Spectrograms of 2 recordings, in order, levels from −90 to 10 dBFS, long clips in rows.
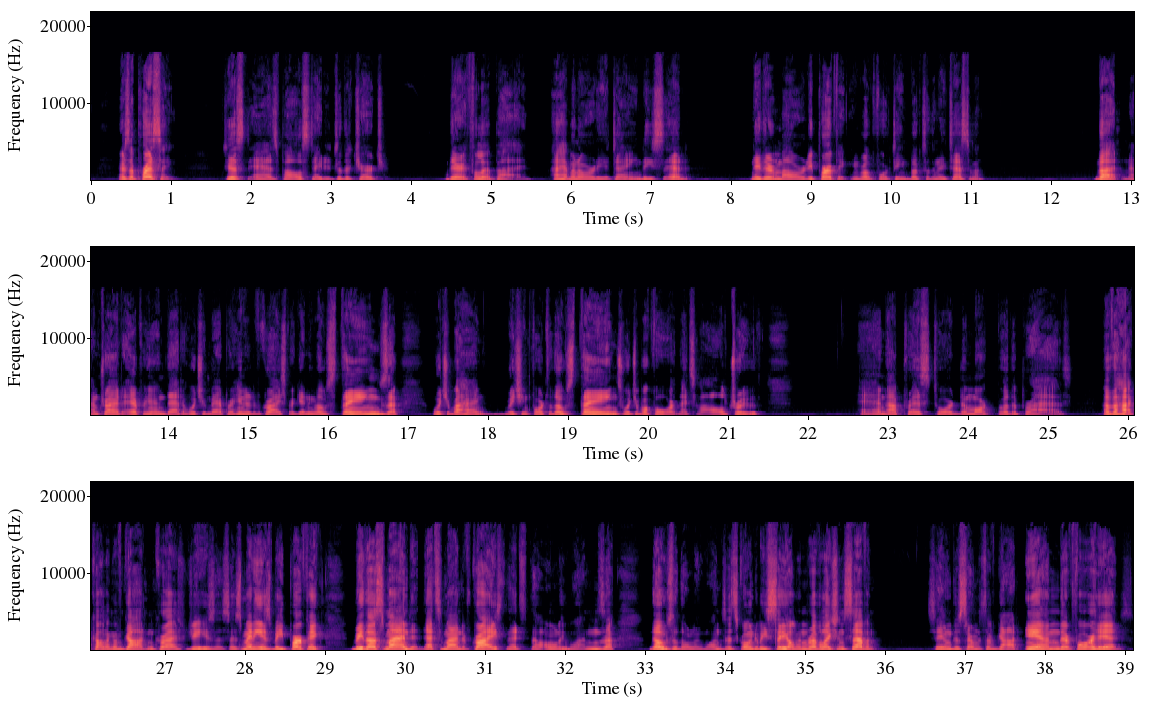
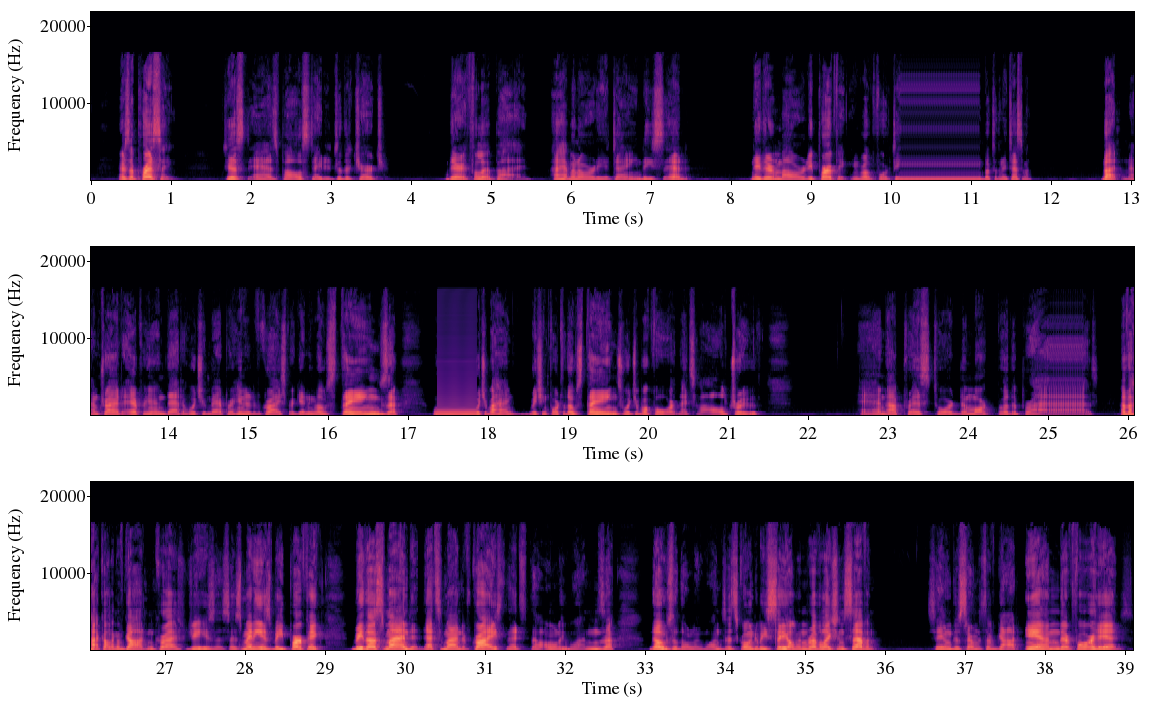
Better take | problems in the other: first | audio freezing; at 10 s for 1 s, at 17 s and at 25 s

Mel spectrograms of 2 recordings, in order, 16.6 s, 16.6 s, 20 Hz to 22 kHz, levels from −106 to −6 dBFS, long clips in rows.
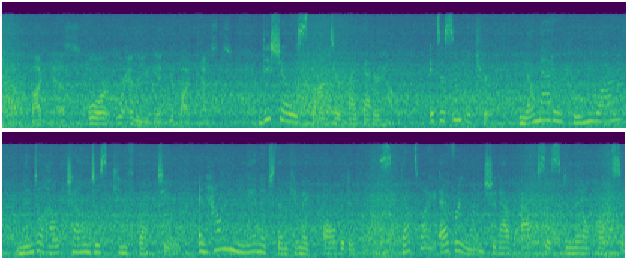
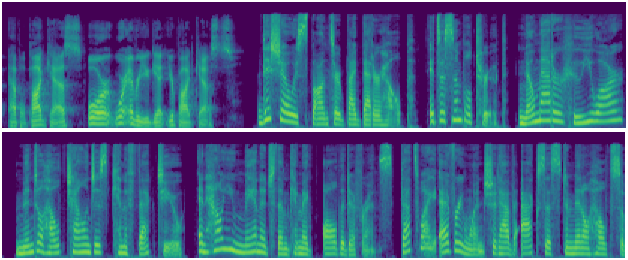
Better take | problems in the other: second | wind noise on the microphone; heavy; as loud as the speech

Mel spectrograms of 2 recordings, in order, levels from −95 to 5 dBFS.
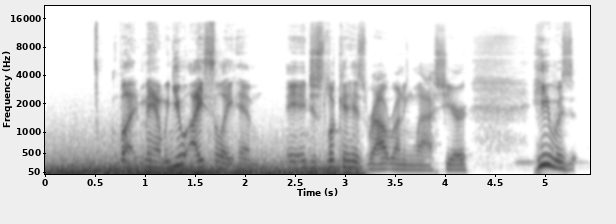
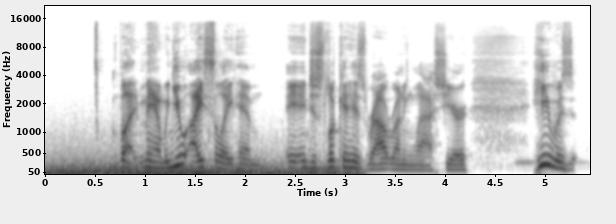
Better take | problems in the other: second | wind noise on the microphone; heavy; until 3 s; 8 dB below the speech; occasional gusts in the second

